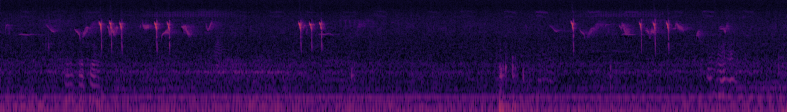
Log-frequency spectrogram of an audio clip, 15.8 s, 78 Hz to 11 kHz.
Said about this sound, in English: It's 8:21 and a wild flock of crossbills is coming from the east. It could be just one bird.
